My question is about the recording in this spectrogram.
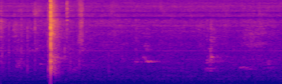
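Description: A single sharp snap a little under a second in, as a Snap Circuits piece is pressed down onto the base grid's metal snap studs, with a couple of lighter clicks close by.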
